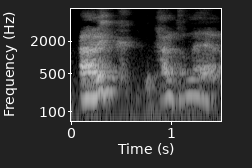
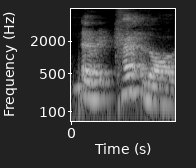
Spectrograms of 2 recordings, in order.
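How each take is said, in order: First: The name is said in a French accent. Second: The name is said in a plain English accent. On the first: The speaker calls it right. "In France, they all say Eric Cantona" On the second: The speaker calls it wrong. "I can't ever say Eric Cantona"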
